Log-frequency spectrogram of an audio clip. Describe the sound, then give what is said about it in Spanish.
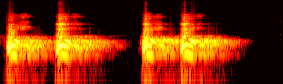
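Deep, loud barks of big dogs, four in all, coming in two quick pairs of woof-woof with a short pause between the pairs. “Y los grandes.”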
